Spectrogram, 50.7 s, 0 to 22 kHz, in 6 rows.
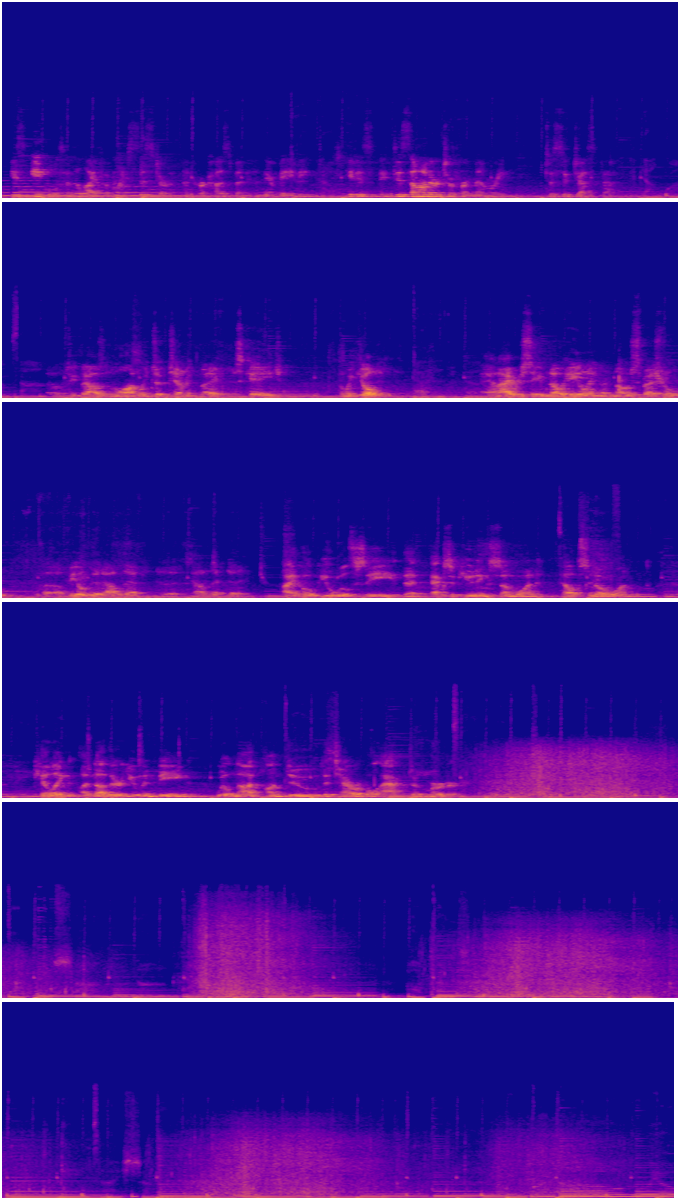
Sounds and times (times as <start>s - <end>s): Narration, monologue: 0.0s - 32.2s
Music: 0.0s - 50.6s
Male speech, man speaking: 9.0s - 12.0s, 12.7s - 13.3s, 14.4s - 24.9s, 25.8s - 31.1s.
